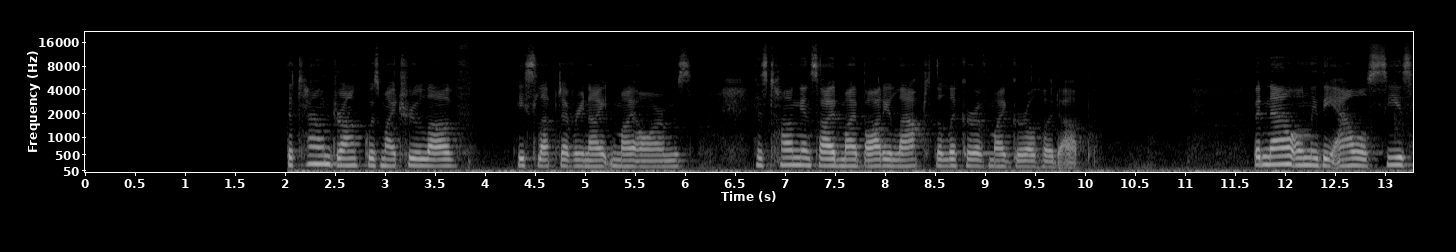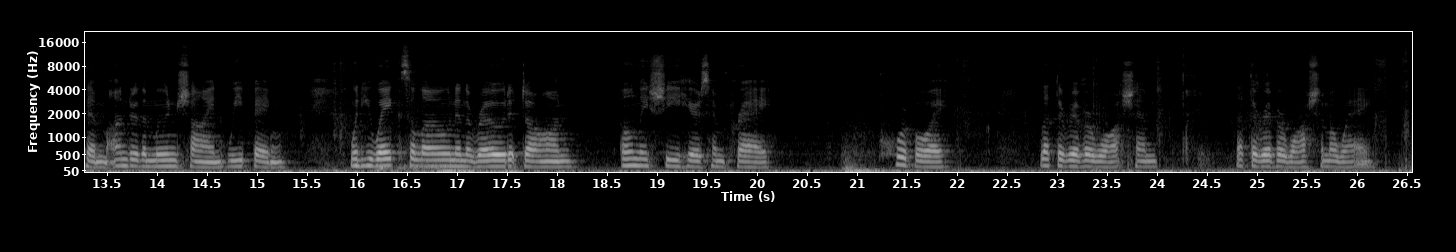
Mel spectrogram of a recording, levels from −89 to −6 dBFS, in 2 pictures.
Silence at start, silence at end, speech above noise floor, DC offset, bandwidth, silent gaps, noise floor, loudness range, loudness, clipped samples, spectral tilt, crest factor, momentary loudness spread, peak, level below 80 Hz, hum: 2 s; 0 s; over 49 dB; under 0.1%; 15.5 kHz; none; under -90 dBFS; 6 LU; -42 LUFS; under 0.1%; -6.5 dB/octave; 18 dB; 14 LU; -26 dBFS; -56 dBFS; none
